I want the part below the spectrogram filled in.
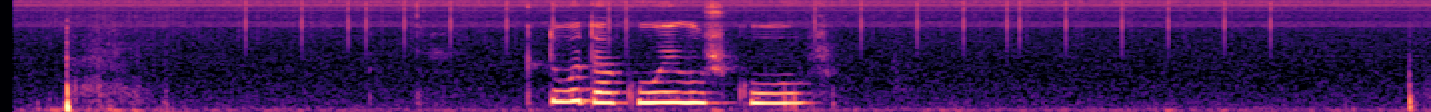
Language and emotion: Russian, sad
